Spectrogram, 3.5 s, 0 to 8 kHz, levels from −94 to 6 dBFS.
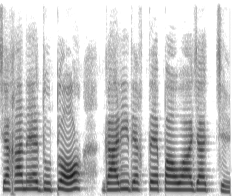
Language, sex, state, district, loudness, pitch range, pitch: Bengali, female, Assam, Hailakandi, -16 LUFS, 275-300 Hz, 285 Hz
